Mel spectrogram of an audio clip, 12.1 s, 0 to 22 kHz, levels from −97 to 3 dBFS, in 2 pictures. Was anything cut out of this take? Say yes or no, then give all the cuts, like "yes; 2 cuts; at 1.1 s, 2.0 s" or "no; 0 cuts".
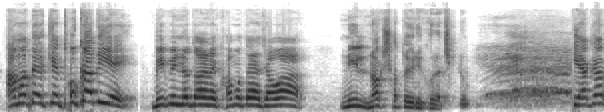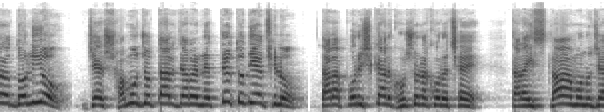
yes; 3 cuts; at 1.4 s, 5.7 s, 6.8 s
